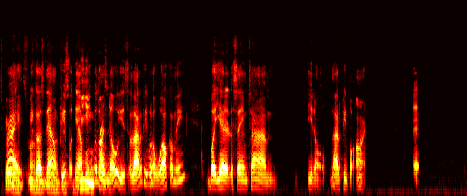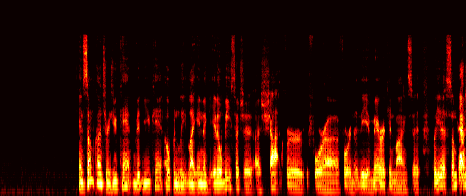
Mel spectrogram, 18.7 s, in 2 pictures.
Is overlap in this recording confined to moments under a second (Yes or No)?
No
